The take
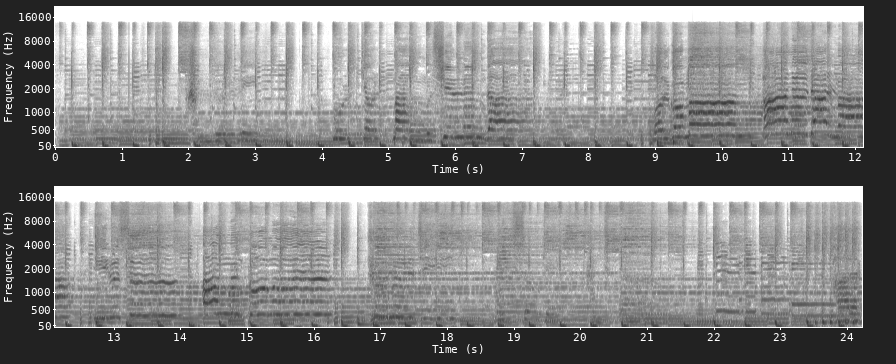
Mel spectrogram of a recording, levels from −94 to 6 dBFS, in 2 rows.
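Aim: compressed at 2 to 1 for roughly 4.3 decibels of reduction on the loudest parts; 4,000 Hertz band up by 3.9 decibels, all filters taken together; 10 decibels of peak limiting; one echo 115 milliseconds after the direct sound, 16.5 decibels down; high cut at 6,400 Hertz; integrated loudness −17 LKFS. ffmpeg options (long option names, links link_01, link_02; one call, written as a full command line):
ffmpeg -i in.wav -af "lowpass=6400,equalizer=frequency=4000:width_type=o:gain=5.5,acompressor=threshold=-24dB:ratio=2,alimiter=limit=-19.5dB:level=0:latency=1,aecho=1:1:115:0.15,volume=12dB" out.wav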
